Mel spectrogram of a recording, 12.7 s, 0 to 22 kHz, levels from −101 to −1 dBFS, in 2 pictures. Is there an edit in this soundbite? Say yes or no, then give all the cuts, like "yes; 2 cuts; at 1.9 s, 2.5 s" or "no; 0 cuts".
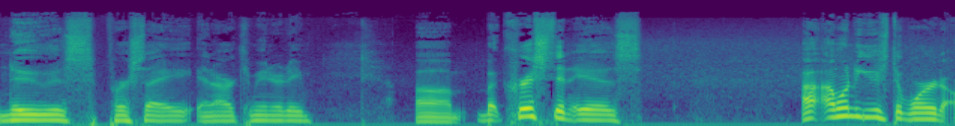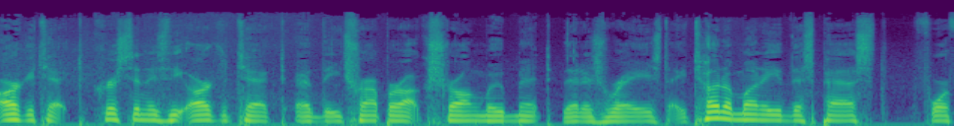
no; 0 cuts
